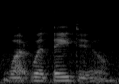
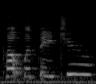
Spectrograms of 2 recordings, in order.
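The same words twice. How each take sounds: First: It is read flatly, without expression. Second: It is read with lively expression.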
